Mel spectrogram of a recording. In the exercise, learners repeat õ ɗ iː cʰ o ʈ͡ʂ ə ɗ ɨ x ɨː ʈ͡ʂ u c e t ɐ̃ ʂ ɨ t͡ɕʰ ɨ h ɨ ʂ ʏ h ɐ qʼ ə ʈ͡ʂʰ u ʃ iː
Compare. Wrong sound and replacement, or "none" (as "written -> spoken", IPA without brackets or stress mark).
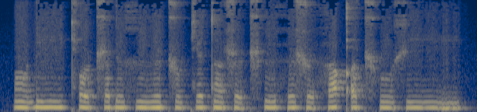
t͡ɕʰ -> ʈ͡ʂʰ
